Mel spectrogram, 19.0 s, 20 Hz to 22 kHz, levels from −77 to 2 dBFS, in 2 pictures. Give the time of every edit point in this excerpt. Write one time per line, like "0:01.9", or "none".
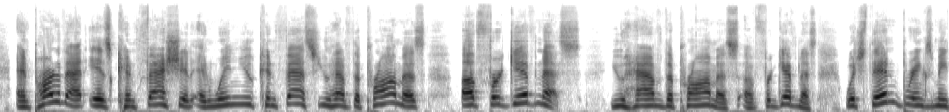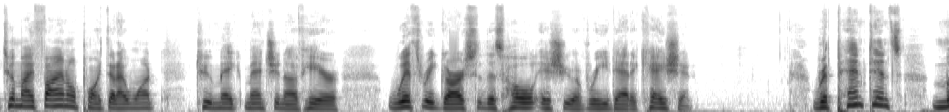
none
